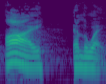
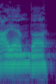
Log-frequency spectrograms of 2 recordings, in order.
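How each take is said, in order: First: The stress falls on "I". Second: The stress falls on "way".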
